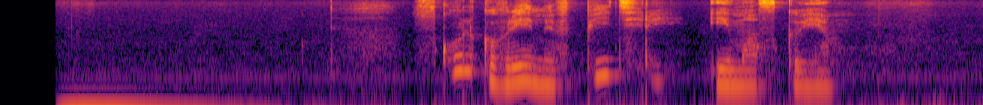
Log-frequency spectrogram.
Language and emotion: Russian, sad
